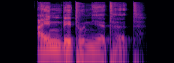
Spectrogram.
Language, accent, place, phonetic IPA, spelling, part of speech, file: German, Germany, Berlin, [ˈaɪ̯nbetoˌniːɐ̯tət], einbetoniertet, verb, De-einbetoniertet.ogg
- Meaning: inflection of einbetonieren: 1. second-person plural dependent preterite 2. second-person plural dependent subjunctive II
